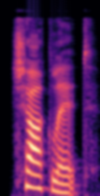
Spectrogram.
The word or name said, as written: chocolate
